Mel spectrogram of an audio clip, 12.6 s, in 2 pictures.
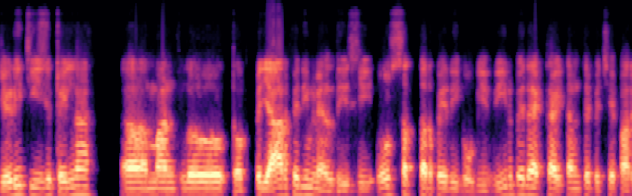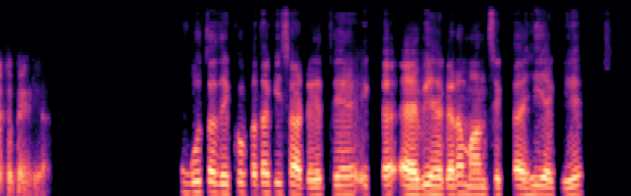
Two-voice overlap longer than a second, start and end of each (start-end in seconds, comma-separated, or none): none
